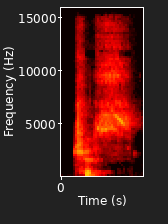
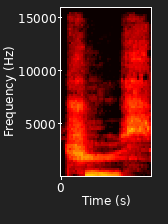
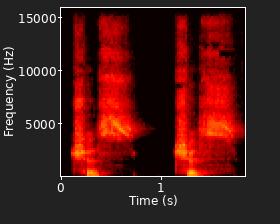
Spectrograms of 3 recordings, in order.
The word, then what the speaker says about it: tschüss: here is chus so if a vowel is followed by a double s in german then it's short chus chus and if it's followed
